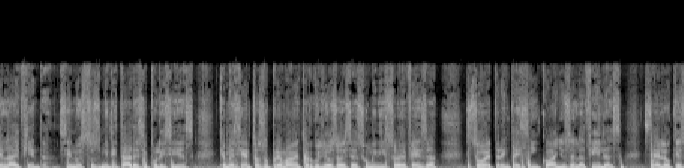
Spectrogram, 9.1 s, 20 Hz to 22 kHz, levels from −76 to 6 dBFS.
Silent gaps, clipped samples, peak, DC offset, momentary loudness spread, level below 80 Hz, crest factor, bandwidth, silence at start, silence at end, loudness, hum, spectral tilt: none; under 0.1%; -2 dBFS; under 0.1%; 5 LU; -34 dBFS; 14 dB; 14.5 kHz; 0 s; 0 s; -17 LUFS; none; -4.5 dB/octave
